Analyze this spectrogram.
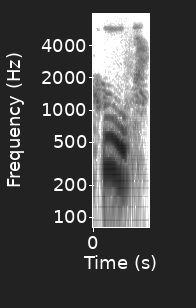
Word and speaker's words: who: Siapa h siapa Oke hu ini cara bacanya Enak kok guys cara bacanya tuh w-nya enggak usah dibaca jadinya gimana miss h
